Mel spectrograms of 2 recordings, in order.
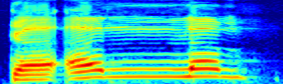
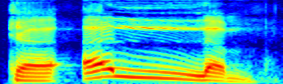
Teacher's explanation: Nun tu dimasukkan ke dalam lam secara semuanya, total. Makhraj dan sifat nun masuk ke dalam lam. Sehingga nun tak dibunyikan apa-apa lagi. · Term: bila gunnah, idgham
